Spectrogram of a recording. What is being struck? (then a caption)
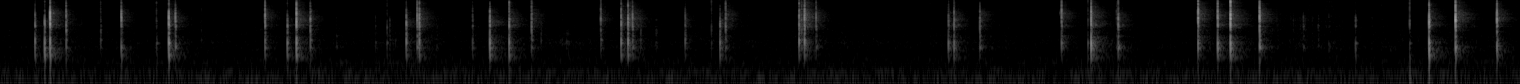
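Small plastic makeup compact. Long acrylic nails tap and scratch a small round beige-pink plastic makeup compact. About two dozen quick, sharp, bright clicks come in irregular bursts with almost no ring, over a very quiet background.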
